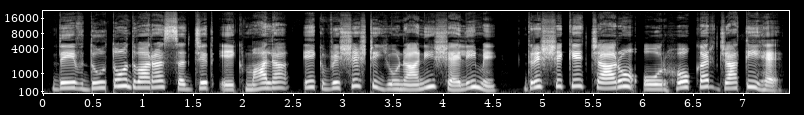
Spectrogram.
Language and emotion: Hindi, neutral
